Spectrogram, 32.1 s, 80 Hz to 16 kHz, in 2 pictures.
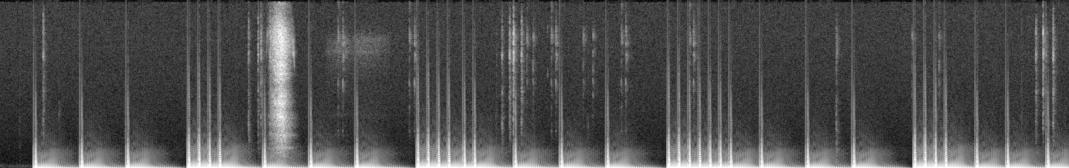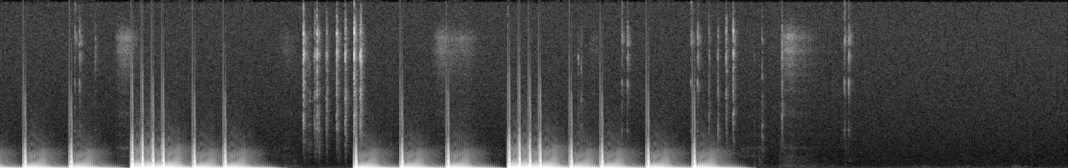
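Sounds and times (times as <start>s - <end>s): deep sustained bass: 0.5s - 20.4s, 21.4s - 27.4s
short pitched synth notes: 0.5s - 20.4s, 21.4s - 27.4s.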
